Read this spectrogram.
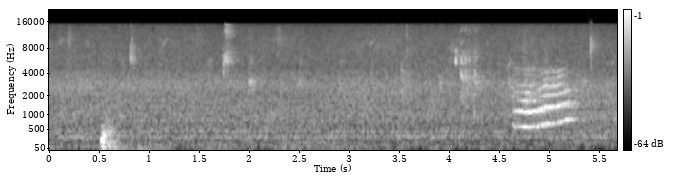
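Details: Tiger cat mom vocalising to her kittens: a dull thump early on, then quiet hum, then one clear harmonic meow that rises slightly and tails off near the end.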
